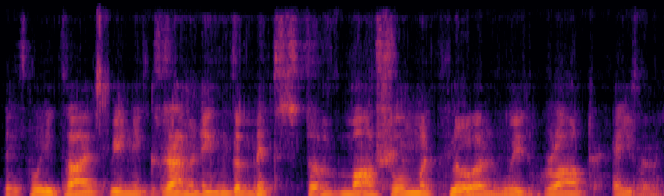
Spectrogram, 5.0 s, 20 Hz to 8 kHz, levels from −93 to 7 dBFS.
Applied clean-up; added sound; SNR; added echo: neural mask model DeepFilterNet 3.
